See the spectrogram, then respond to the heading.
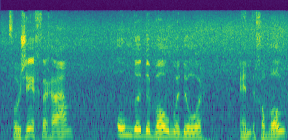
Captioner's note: voiceover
